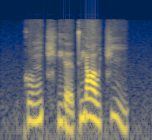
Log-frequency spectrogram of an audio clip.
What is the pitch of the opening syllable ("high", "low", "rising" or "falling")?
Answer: rising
